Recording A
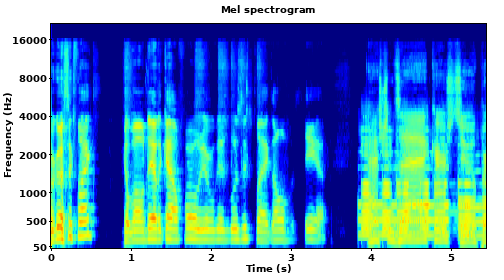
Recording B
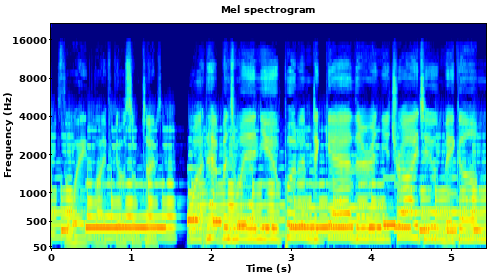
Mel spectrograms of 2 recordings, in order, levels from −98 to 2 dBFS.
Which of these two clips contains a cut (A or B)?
A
